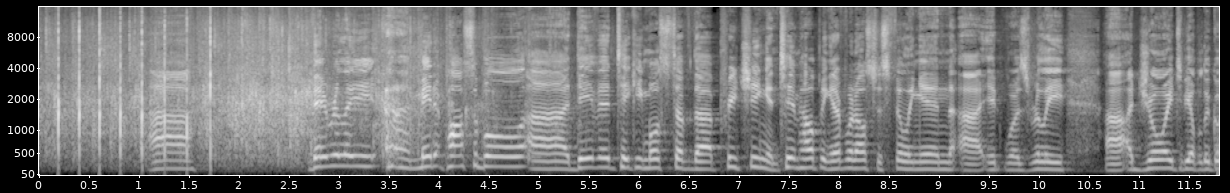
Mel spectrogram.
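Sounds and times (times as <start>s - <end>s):
group clapping in a steady even rhythm: 0.0s - 5.1s
speech: 1.2s - 1.6s, 2.7s - 11.7s.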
